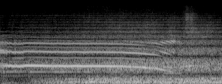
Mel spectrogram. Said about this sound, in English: You hear the roar of the engines.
